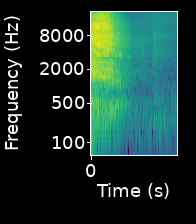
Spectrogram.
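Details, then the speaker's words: Man with a lingering cough after being very sick for a month: cough during speech. "I got sick very sick for the entire month of October and so I saw the linger and cough so if you hear it that's why"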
